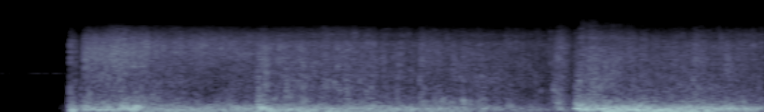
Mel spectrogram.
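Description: A loud First World War artillery shell explosion bursts in over the trenches, followed by a sustained, rumbling roar of dirt raining down. A second heavy blast hits near the end. Powerful, with no voices.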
